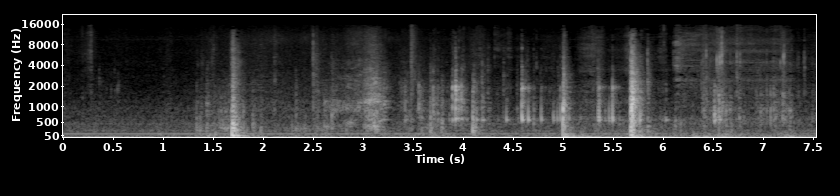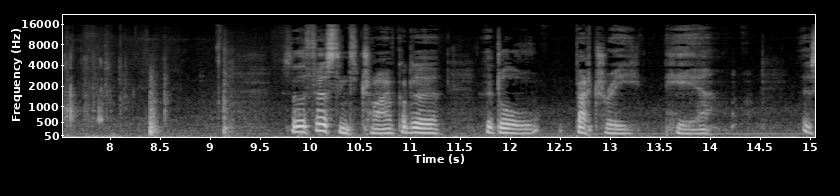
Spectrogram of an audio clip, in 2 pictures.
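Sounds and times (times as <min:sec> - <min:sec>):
faint low hum: 0:00.0 - 0:15.0
objects knocking and clattering: 0:03.4 - 0:08.6.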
